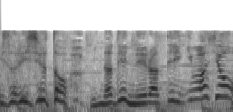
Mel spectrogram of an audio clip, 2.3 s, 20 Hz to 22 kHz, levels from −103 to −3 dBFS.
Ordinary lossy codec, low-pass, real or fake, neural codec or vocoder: none; none; real; none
